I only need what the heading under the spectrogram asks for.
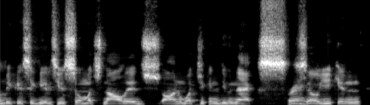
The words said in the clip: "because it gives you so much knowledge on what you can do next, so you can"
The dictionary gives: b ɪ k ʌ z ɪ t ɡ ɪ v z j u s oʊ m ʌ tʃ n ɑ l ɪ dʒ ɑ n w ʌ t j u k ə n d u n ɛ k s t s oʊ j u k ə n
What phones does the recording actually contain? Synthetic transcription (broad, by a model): b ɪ k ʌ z ɪ t ɡ ɪ v z j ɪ s oʊ m ʌ tʃ n ɑ l ɪ dʒ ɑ n w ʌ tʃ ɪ k ə n d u n ɛ k s t s oʊ j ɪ k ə n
